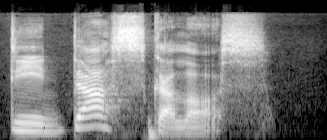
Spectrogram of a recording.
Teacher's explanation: to so let's break this down a moment for dascal Los the accent is two syllables from the end · the accent is two syllables from the end on the syllable that we call the antepenult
